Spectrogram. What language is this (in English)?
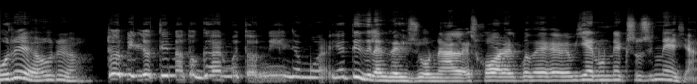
Greek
